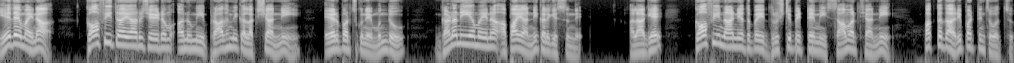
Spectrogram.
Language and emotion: Telugu, neutral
